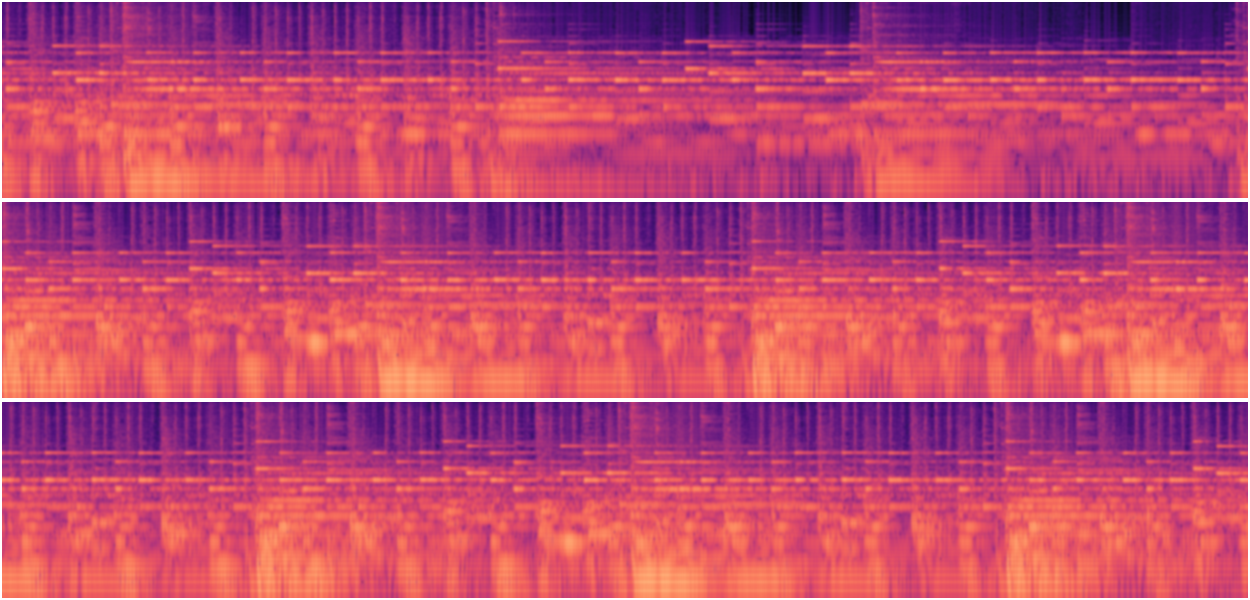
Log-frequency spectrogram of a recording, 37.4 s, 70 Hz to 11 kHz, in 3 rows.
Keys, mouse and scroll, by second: 1.0 click, 1.5 click, 2.2 click.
